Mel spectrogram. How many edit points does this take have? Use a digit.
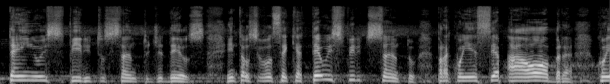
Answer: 1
